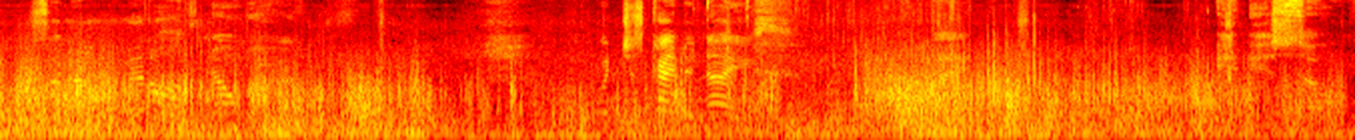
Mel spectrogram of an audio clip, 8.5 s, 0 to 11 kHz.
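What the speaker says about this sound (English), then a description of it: "but it is so windy" Strong wind roars and buffets the microphone while driving at about 45 to 50 miles an hour through open farm country, loud and constant beneath a person talking.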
